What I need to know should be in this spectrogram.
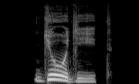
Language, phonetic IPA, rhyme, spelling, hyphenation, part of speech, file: Hungarian, [ˈɟoːɟiːt], -iːt, gyógyít, gyó‧gyít, verb, Hu-gyógyít.ogg
- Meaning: to heal, restore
